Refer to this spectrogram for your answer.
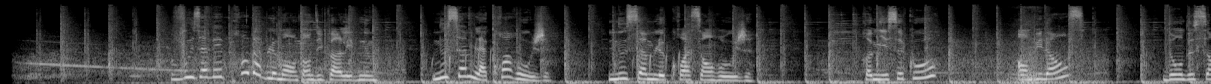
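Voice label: female French corporate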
